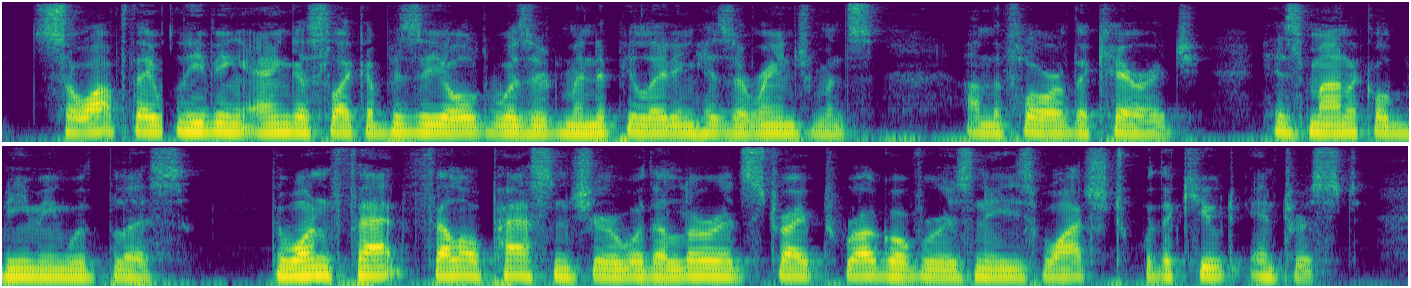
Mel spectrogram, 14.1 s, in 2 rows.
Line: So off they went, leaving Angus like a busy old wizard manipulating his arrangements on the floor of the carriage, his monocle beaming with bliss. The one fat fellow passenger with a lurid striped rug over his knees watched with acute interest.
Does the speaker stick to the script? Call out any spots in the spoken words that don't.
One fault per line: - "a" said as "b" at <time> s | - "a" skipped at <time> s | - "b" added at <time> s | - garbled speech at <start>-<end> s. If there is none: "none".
- "went" skipped at 0.8 s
